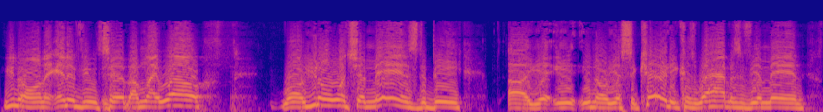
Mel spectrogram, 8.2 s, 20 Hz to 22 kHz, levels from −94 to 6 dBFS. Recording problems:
distortion; heavy; 6 dB below the speech
garbled, watery; slightly; nothing above 10.5 kHz

